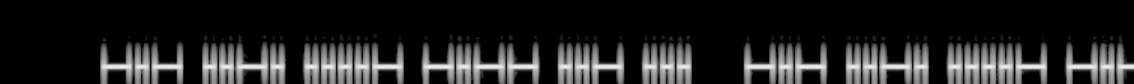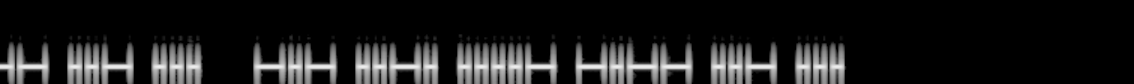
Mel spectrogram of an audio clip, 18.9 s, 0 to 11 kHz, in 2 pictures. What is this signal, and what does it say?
Morse code, heard as a keyed tone, about 17 wpm, 700 Hz. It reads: KF4YUS KF4YUS KF4YUS
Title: USA Call Signs Repeated 3x 17wpm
